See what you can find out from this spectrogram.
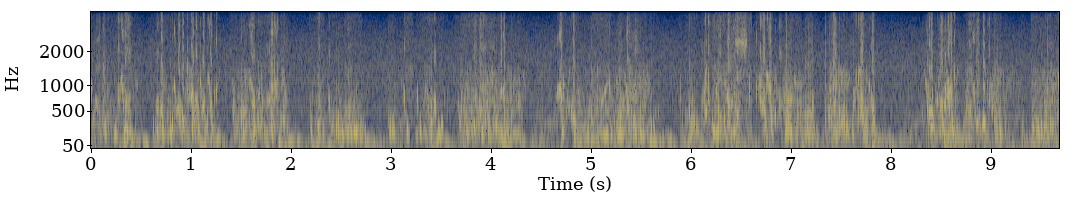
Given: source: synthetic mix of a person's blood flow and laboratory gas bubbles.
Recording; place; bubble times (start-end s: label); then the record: Doppler ultrasound of blood flow; precordium
0.00-0.49 s: bubbles
0.59-1.30 s: bubbles
1.39-2.01 s: bubbles
2.18-2.78 s: bubbles
2.96-3.58 s: bubbles
3.64-4.36 s: bubbles
4.62-5.69 s: bubbles
5.87-7.90 s: bubbles
8.31-9.35 s: bubbles
9.40-9.68 s: bubbles
From the record:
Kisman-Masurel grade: 444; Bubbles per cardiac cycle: continuous sound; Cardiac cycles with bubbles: 100%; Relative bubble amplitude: maximal (0.775 to 0.999); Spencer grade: 4 (maximum detectable bubble signal sounding continuously throughout systole and diastole of every cardiac period, and overriding the amplitude of the normal cardiac signals); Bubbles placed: anywhere in the cardiac cycle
